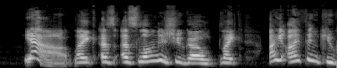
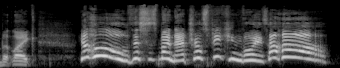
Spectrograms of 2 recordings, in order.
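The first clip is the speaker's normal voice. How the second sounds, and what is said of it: Imitates a cartoon mouse character voice. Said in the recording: “you could even get quite close to the Mickey voice ... I have a legally distinct voice”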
